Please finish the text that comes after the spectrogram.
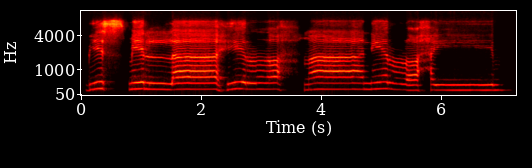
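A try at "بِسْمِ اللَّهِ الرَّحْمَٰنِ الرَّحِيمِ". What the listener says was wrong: Nirnya jangan niro, nah dia tipis ya. Jangan nir. Nah kalau nir itu kan ditebalkan, ya itu ayunan aja, jadi ayunan suara kita ya. Tapi bukan berarti kita baca lambat ya.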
